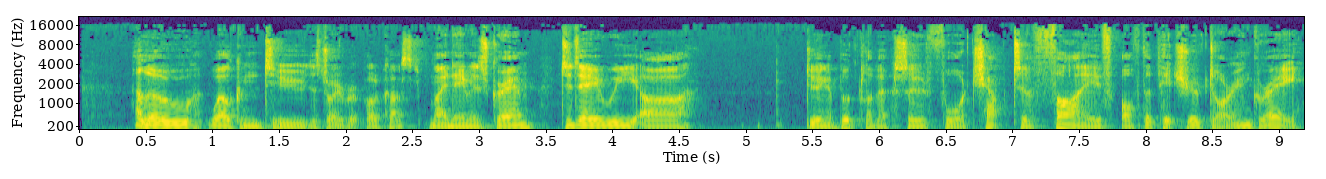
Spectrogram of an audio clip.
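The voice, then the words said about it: Weird, energetic presenter voice. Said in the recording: “I'm saying it in a very weird voice today. Bring some energy to this recording.”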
